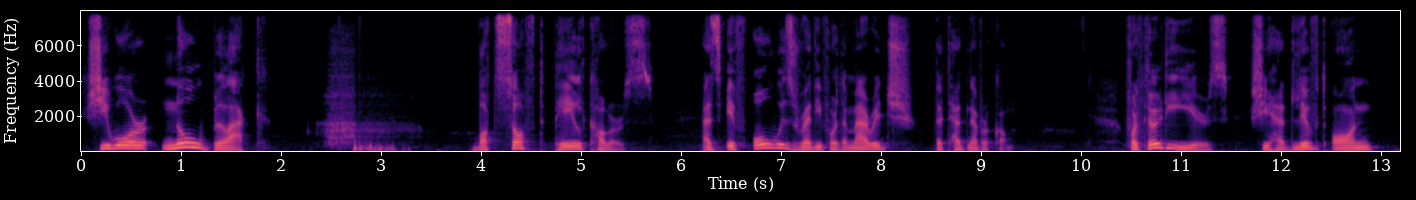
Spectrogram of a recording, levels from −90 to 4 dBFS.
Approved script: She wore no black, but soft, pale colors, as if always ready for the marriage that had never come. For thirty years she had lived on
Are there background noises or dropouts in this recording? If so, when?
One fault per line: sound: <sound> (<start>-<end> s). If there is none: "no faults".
sound: sigh (2.2-3.4 s)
